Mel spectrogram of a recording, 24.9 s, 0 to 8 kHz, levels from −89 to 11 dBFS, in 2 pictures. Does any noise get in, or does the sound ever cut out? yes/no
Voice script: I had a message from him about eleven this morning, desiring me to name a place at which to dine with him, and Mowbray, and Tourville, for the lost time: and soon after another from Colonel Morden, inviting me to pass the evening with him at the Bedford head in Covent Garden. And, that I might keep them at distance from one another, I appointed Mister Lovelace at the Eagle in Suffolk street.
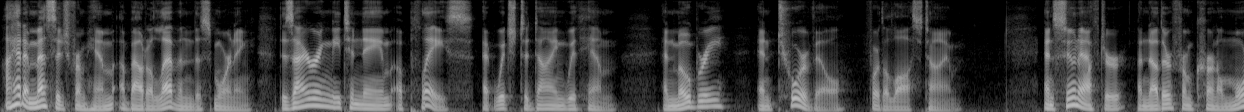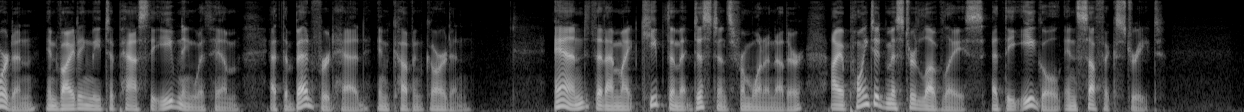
no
